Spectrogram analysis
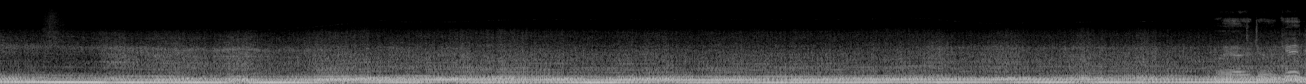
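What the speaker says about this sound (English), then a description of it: "Get the revs up for this hill here." A heavy truck's diesel engine in American Truck Simulator revs up while climbing a hill while hauling logs near East Glacier, giving a steady, loud low drone throughout with a brief higher rattle near the end.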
